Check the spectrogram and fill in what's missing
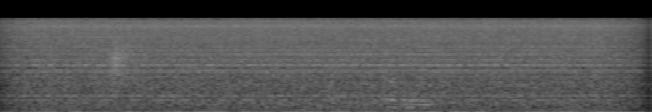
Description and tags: routers-noise
The noise of a group of routers.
